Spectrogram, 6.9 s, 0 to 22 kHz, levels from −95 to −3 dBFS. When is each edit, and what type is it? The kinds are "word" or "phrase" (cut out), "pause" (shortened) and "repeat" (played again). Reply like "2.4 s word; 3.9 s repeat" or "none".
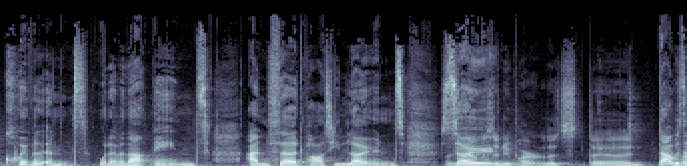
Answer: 5.8 s pause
